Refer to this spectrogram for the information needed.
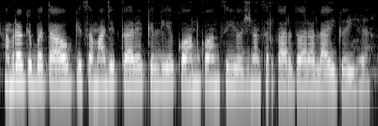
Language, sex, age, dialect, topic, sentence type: Magahi, female, 60-100, Southern, banking, question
